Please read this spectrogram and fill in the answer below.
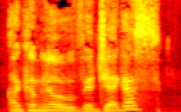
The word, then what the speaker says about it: Camilo Villegas: And in this case, I want to talk about Camilo Villegas.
